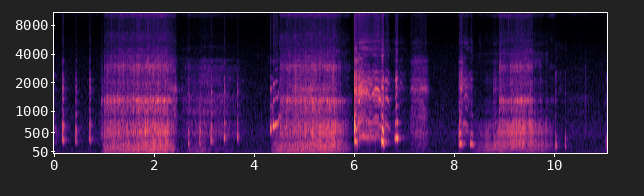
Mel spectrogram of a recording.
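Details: An adult man, asleep after drinking at Oktoberfest, gives loud, rough, gurgling snores alternating with short snorts and clicks in an irregular pattern; snoring.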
